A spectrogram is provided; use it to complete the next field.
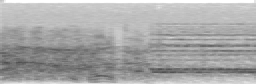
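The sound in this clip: A telephone starts ringing partway through with a steady, sustained tone under people talking throughout.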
